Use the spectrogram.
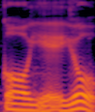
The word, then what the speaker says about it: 거예요: 서울, Seoul, 지금, now, 추울 거예요, which is pronounced 추울 거예요, which in this context would mean is probably cold.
